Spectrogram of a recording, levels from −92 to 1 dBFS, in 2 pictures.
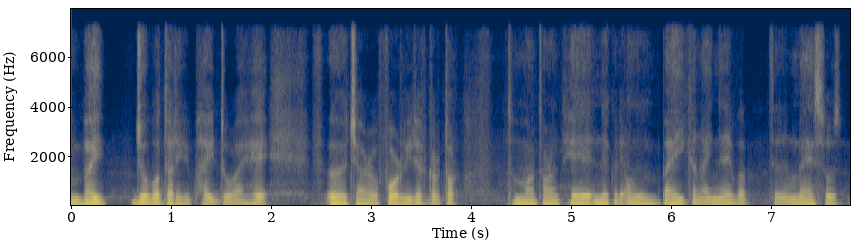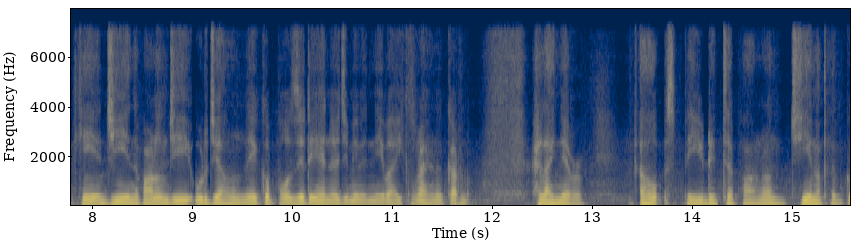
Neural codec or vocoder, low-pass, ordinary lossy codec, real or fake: codec, 16 kHz in and 24 kHz out, 0.9 kbps, LongCat-Audio-Codec, four codebook decoder; 7.2 kHz; none; fake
